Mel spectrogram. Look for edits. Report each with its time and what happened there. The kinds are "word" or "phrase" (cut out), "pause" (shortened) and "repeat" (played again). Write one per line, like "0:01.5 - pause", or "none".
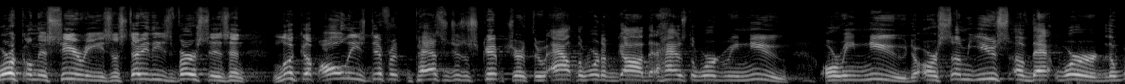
none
